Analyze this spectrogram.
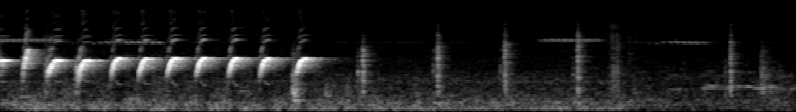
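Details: Greater green leafbird singing busily in a rolling style: a rapid string of nine bright whistled notes, each dipping downward, delivered in just over two seconds, followed by sparse ticking clicks and a thin high whistle.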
